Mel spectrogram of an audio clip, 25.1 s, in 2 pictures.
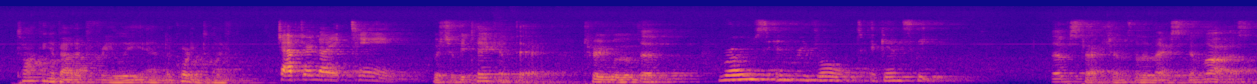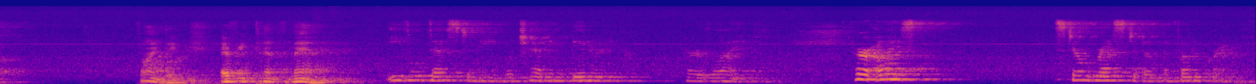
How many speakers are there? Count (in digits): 4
